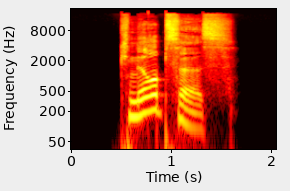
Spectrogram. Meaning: genitive singular of Knirps
- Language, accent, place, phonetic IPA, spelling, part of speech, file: German, Germany, Berlin, [ˈknɪʁpsəs], Knirpses, noun, De-Knirpses.ogg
